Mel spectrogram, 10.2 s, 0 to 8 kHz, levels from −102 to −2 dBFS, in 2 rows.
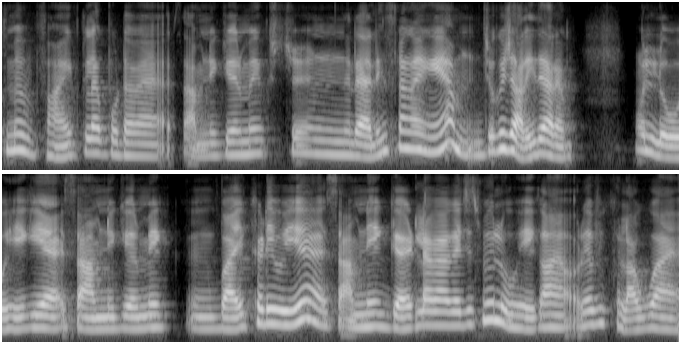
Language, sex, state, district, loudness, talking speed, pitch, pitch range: Hindi, female, Uttarakhand, Tehri Garhwal, -28 LUFS, 260 wpm, 190 Hz, 170-225 Hz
